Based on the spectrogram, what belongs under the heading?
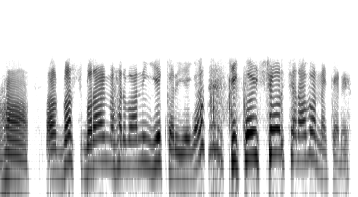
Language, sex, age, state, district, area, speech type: Urdu, male, 60+, Uttar Pradesh, Lucknow, urban, conversation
